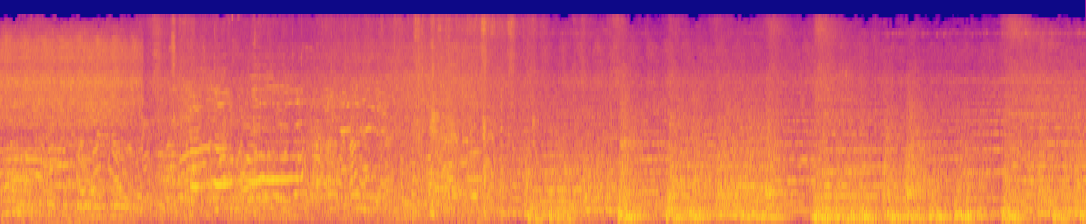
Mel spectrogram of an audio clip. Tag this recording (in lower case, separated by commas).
people marching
